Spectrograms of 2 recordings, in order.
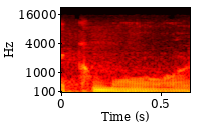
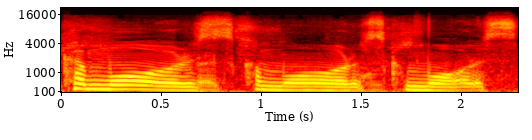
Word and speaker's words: Comores: Even Comoros, is that how you say it? I say Comores. Comores. Just say it like you're on the island and the soft wind is blowing past your face.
